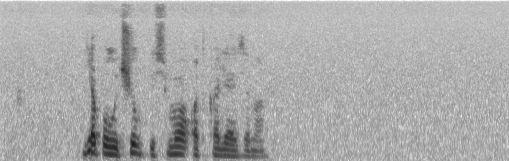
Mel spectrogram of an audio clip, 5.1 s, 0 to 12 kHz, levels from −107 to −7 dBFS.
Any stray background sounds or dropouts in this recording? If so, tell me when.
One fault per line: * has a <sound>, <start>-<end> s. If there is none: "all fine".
all fine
